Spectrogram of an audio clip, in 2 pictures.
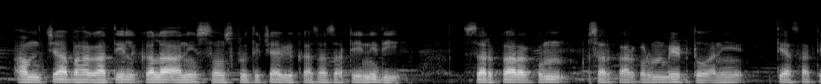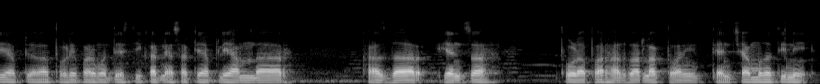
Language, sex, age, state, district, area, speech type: Marathi, male, 30-45, Maharashtra, Beed, rural, spontaneous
